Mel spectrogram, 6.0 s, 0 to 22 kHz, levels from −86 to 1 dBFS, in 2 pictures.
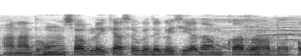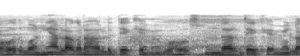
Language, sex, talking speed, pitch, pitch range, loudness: Bajjika, male, 240 wpm, 120 Hz, 115-130 Hz, -16 LUFS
